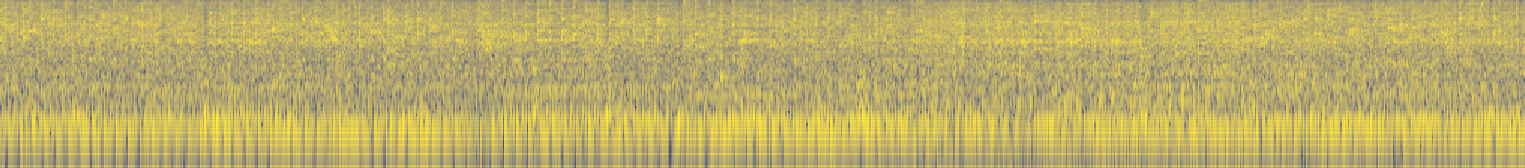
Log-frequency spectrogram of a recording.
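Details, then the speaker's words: Freshly built Harley Evo V-twin on a test stand, first fire-up with open exhaust: loud even open-pipe V-twin at steady idle, no knocks or misses; normal smooth idle. "ired up it's running the engine's smooth I cover the exhaust pipes up and that way I can hear everything in the engine working without listening to the exhaust this motor sounds really good I'm really pleased"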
